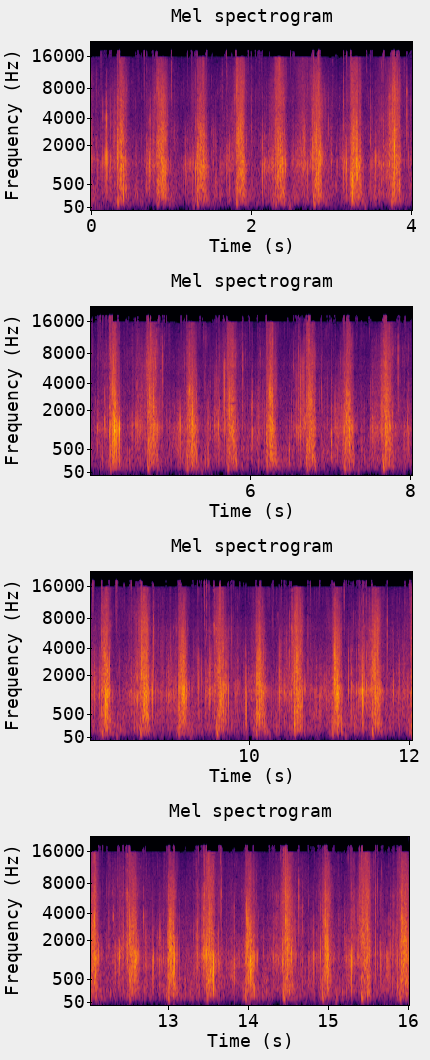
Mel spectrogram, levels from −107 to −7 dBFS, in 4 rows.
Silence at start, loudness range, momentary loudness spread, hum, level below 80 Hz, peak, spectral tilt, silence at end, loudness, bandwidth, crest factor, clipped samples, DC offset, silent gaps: 0 s; 2 LU; 7 LU; none; -80 dBFS; -4 dBFS; -0.5 dB/octave; 0 s; -33 LUFS; 18 kHz; 30 dB; under 0.1%; under 0.1%; none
